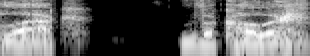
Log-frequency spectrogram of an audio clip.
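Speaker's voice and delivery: sultry, very low put-on voice. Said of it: "Can I do it in my sultry voice?".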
